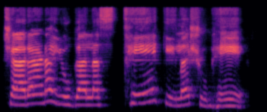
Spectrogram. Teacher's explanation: But when we combine the sandhi, the a is dropped. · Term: purva rupa sandhi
